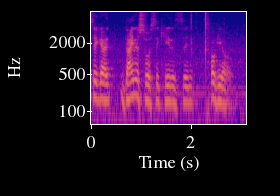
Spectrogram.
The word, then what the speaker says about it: Tokyo: learn how to say tokyo it's not tokyo not tokyo what is it tokyo tokyo tokyo tokyo it's two syllables not three they were talking about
